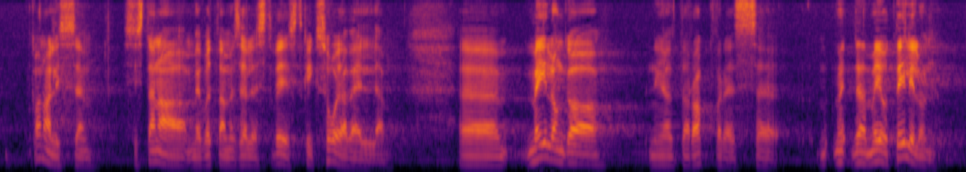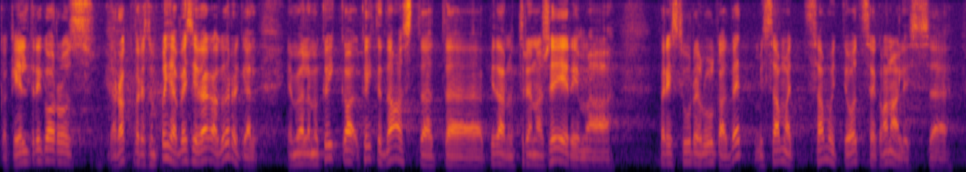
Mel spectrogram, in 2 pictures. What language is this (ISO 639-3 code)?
est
